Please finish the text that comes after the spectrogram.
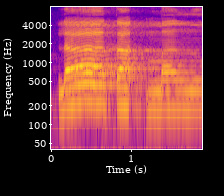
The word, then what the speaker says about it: لا تأمنا: ayatnya ayat yang ke-11 ada bacaan la ta'manna. Tulisannya la ta'manna namun dibaca ismam. La ta'manna. Jadi ada mecucunya di tengah-tengah. La ta'manna. Jadi jangan langsung la ta'manna gitu. Tapi la ta'manna atau la ta'manna gitu. Bisa dipahami? Namanya ismam. Jangan sampai dibaca gunnah, ya.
